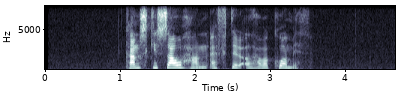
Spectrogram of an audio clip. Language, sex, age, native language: Icelandic, female, 18-19, Icelandic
